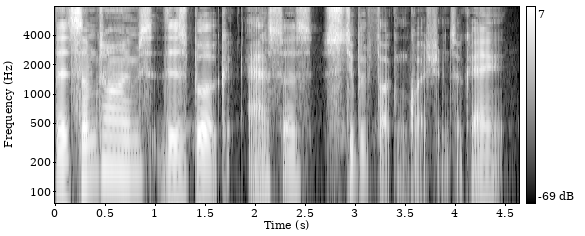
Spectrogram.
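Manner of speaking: deep voice. Starting to read out a question to the other speaker: deep voice. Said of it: "Talking that deep voice more".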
